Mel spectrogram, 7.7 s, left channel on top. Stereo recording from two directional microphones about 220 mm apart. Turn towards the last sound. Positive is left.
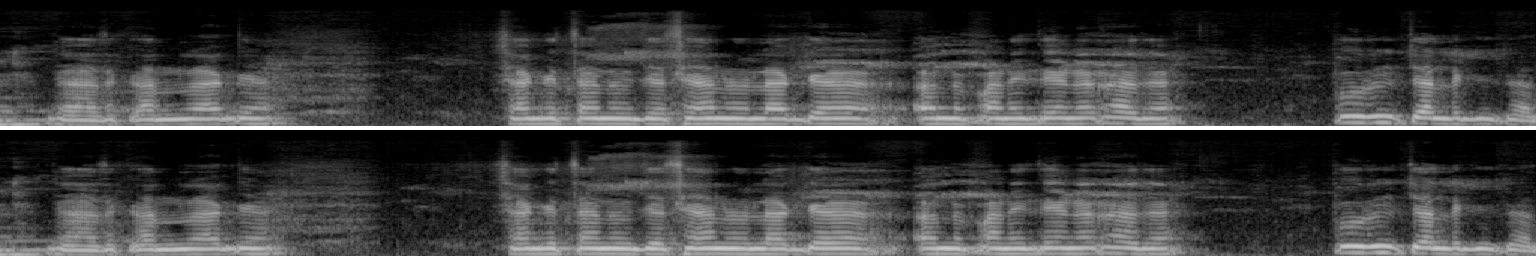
turn(degrees=0)  # may be behind; listen again after turning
